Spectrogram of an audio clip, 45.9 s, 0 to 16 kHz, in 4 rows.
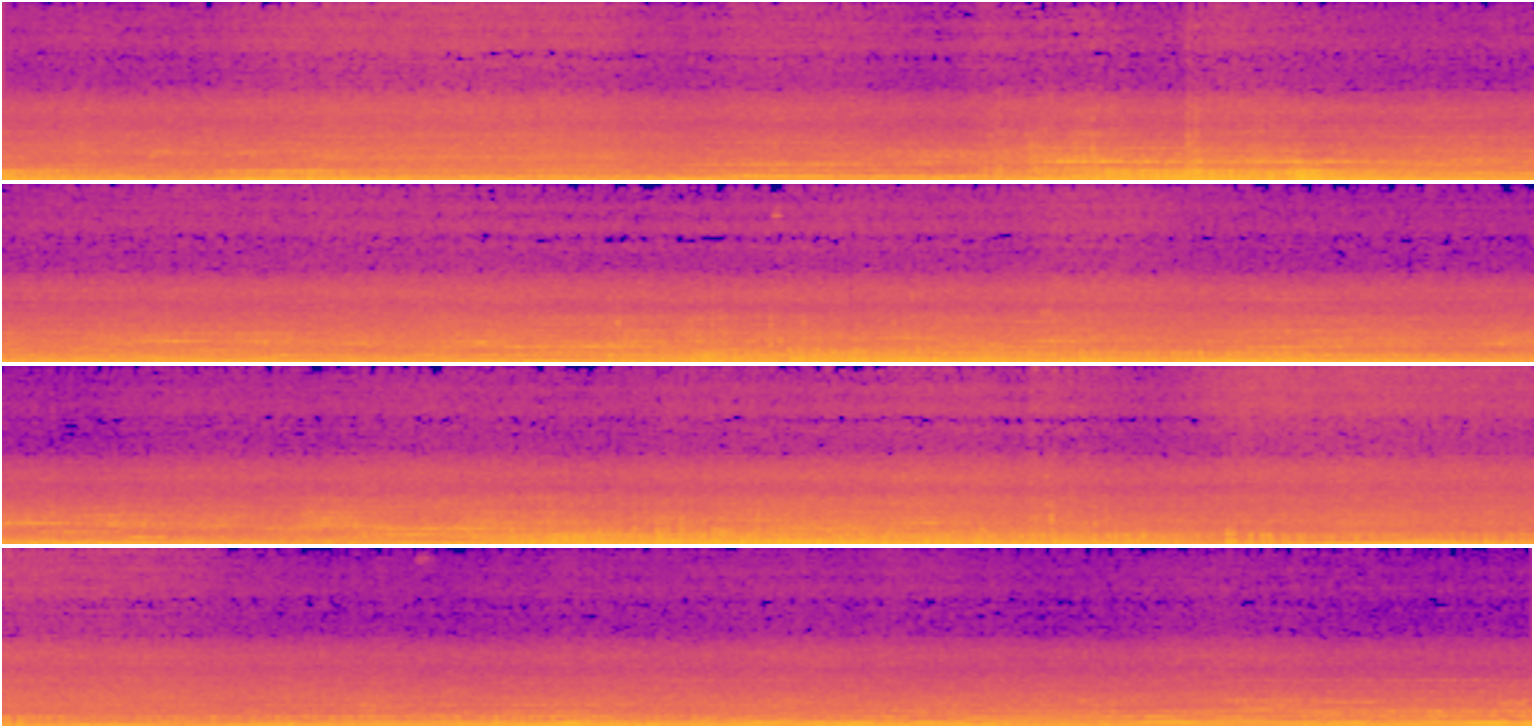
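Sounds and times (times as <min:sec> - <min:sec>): fountain water jets hissing: 0:00.0 - 0:45.9
music over outdoor loudspeakers: 0:00.0 - 0:45.9.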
